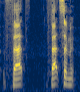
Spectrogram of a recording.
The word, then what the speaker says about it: Phatsemelia: Band called Fatsimilia.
